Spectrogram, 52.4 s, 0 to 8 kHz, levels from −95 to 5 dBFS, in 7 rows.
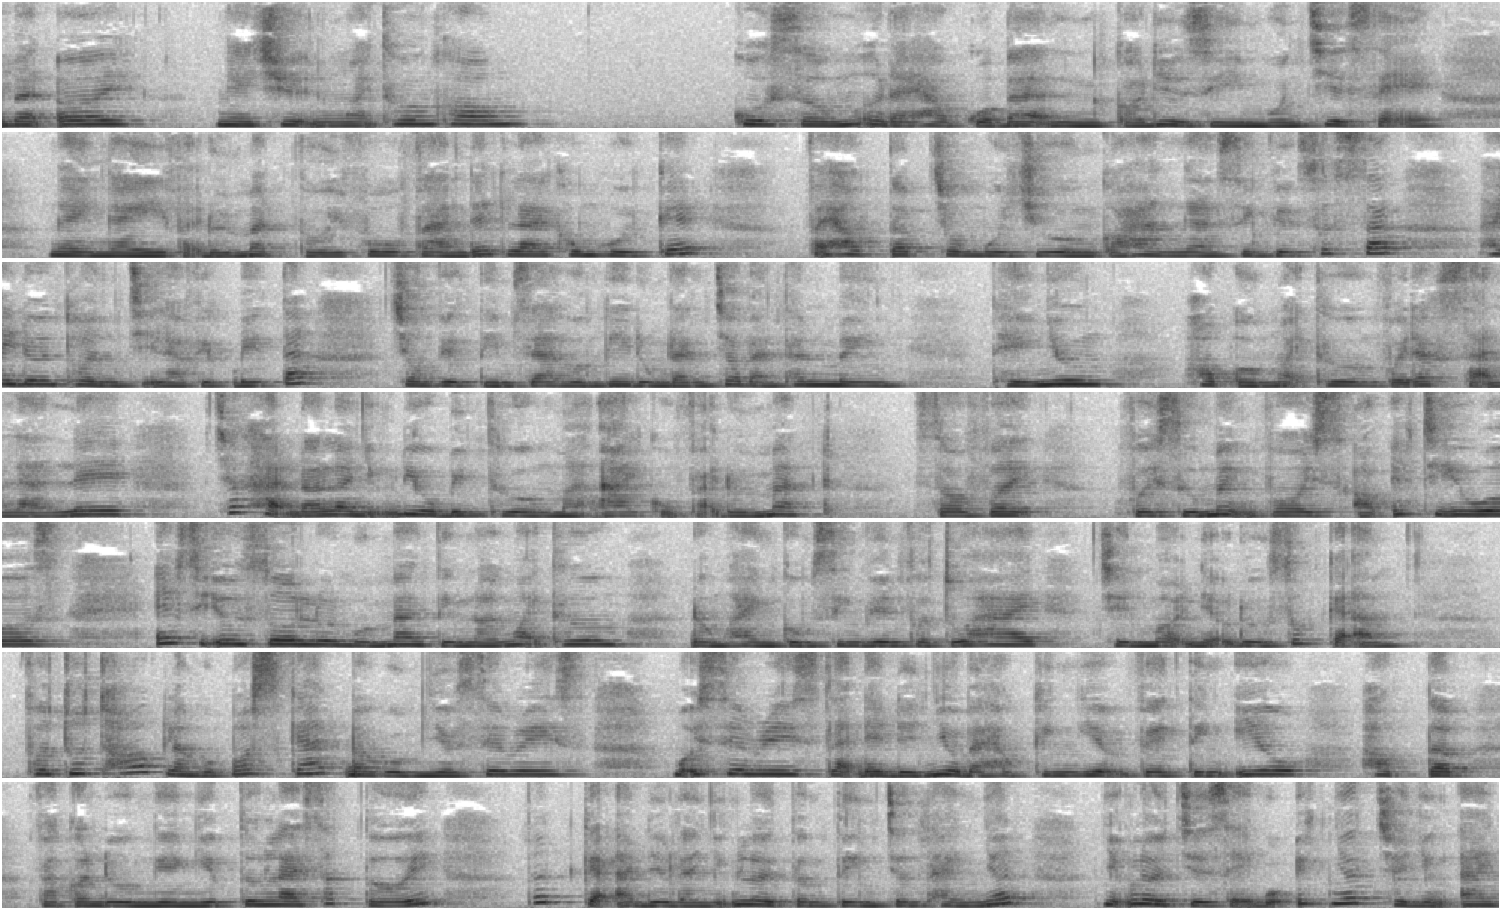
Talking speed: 200 wpm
